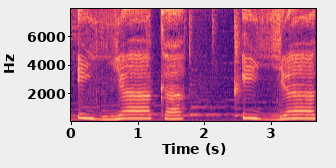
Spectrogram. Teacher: pada ayat ke-5 kesalahan yang sering ditemukan yaitu pada ya bertasydid cara membaca ya bertasydid ini dengan cara dinabar atau dihentakkan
